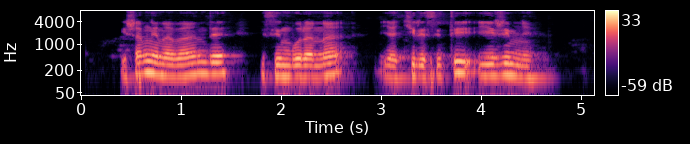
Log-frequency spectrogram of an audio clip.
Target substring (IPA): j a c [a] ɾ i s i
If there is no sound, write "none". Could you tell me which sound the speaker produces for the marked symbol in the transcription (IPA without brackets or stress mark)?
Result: i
